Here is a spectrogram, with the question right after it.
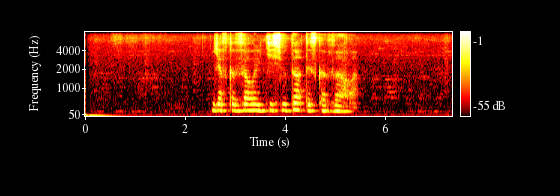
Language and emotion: Russian, angry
